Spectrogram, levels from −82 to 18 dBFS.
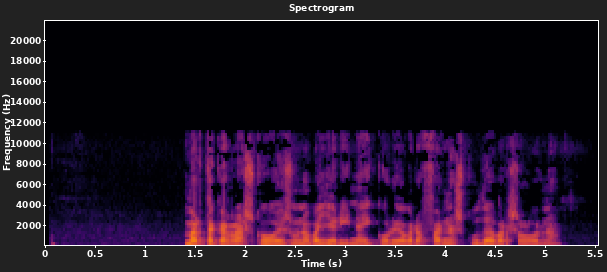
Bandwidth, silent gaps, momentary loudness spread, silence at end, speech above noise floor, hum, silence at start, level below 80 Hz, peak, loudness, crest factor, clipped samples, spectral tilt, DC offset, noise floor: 11.5 kHz; none; 8 LU; 0.4 s; 40 dB; none; 0.05 s; -54 dBFS; 0 dBFS; -22 LUFS; 22 dB; under 0.1%; -4 dB/octave; under 0.1%; -62 dBFS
